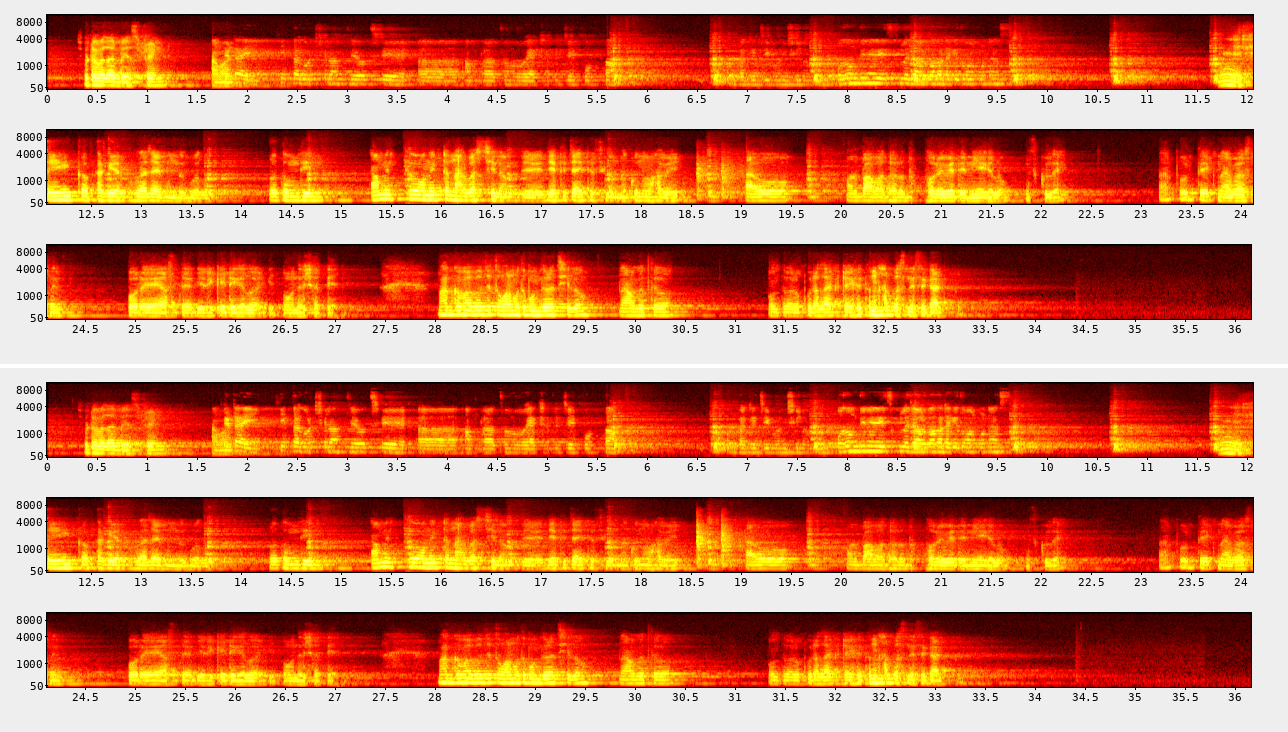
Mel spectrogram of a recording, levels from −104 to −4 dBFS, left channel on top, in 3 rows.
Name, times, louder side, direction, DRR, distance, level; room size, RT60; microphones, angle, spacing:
voice 1, 0.4-1.3 1.6-1.9 11.7-13.8 14.3-18.5 19.0-19.6 20.1-22.3 23.2-24.4 24.9-27.0 27.5-30.6 31.3-33.2, left 4 dB, 50° left, 0.5 m, -23 dB
voice 2, 1.8-5.7 6.8-9.6 18.5-19.0, right 3 dB, 75° right, 1.1 m, -33 dB
Clock, 5.6-5.9 6.6-6.9 7.6-7.9 8.6-9.0 9.6-9.9 10.6-10.9 11.6-11.9 12.6-13.0 13.6-14.0 14.6-14.9 15.6-15.9 16.6-16.9 17.6-18.0 18.6-18.9 19.6-19.9, equal, 10° left, 2.1 m, -32 dB
29.5 x 24.0 x 3.9 m
head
